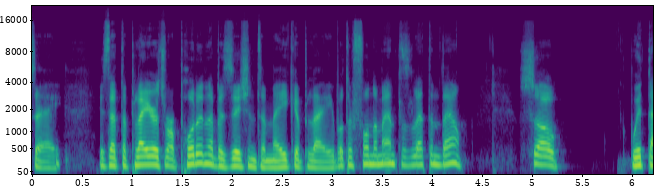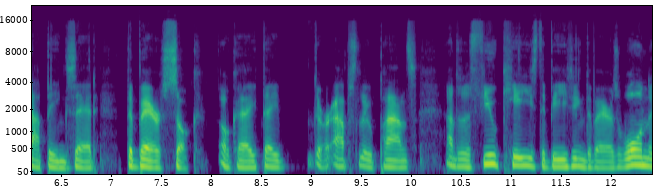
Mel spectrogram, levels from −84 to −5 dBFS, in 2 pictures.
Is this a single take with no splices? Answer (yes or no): yes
